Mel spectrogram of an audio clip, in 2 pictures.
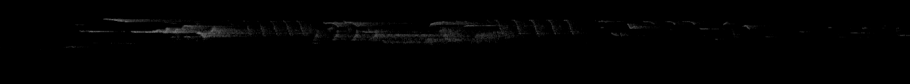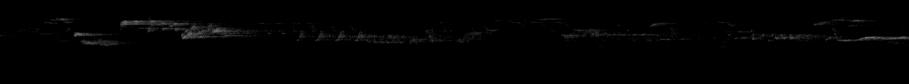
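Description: Birdsong: a long run of rapid trills and high chirps and whistles that begins about a second in.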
